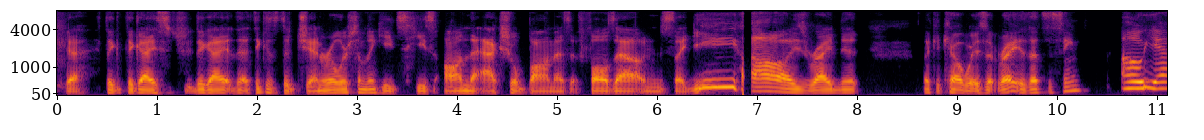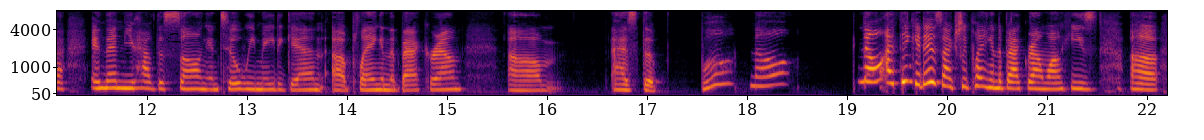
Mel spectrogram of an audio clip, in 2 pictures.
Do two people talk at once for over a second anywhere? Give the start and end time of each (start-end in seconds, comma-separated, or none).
none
